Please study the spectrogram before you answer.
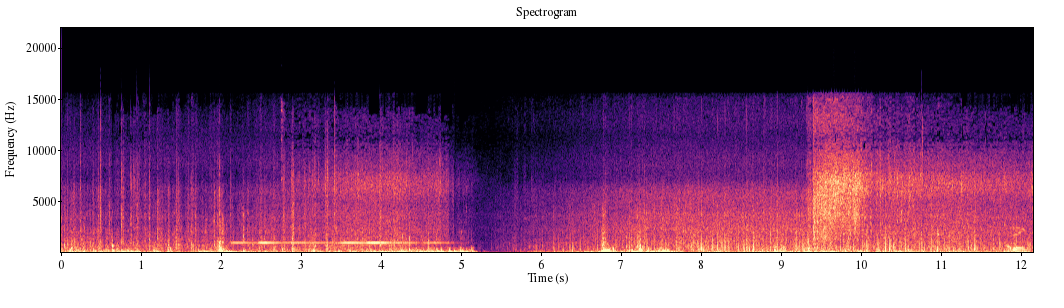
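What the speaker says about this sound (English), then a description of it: "Well, it's really raining out." Heavy rain pours steadily and loudly on a campsite in Ohio, pattering on a surface, with a brief lull midway before the downpour resumes.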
